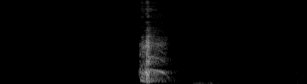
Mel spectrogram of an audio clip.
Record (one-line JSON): {"cough_length": "3.1 s", "cough_amplitude": 10688, "cough_signal_mean_std_ratio": 0.19, "survey_phase": "beta (2021-08-13 to 2022-03-07)", "age": "65+", "gender": "Male", "wearing_mask": "No", "symptom_none": true, "smoker_status": "Ex-smoker", "respiratory_condition_asthma": false, "respiratory_condition_other": false, "recruitment_source": "REACT", "submission_delay": "5 days", "covid_test_result": "Negative", "covid_test_method": "RT-qPCR"}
